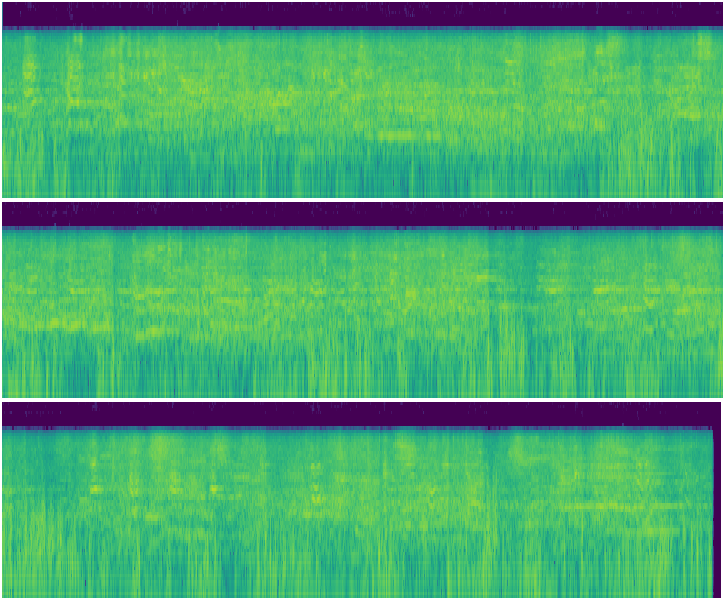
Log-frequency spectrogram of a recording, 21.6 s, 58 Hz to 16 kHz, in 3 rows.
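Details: Crowd of sea lions at Pier 39, the San Francisco tourist spot, in a dense, unbroken din of overlapping hoarse barks and honks. The noise stays loud throughout, with no pauses.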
